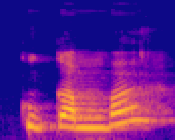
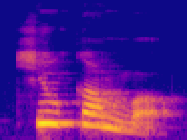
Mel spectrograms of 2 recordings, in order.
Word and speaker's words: cucumber: Next word, कुकम्बर। आपने कुकम्बर बोला ना, बहुत लोग कुकम्बर बोलते हैं या ककम्बर बोलते हैं, but actually it's क्यूकम्बर, क्यूकम्बर। इसमें ब का साउंड आ रहा है पर बहुत लाइट साउंड आ रहा है, राइट, क्यूकम्बर।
